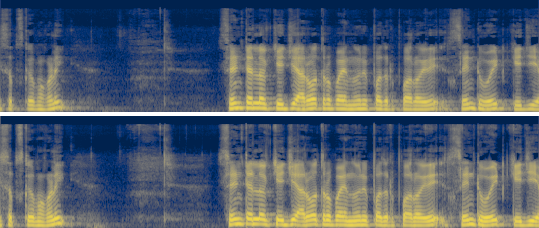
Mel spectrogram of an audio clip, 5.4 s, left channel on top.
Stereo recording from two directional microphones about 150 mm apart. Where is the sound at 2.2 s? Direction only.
35° right (ahead or behind).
